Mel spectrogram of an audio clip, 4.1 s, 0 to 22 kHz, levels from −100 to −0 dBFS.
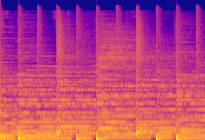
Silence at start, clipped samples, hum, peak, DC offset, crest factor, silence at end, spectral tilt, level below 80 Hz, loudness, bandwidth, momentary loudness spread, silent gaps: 0 s; under 0.1%; none; 0 dBFS; under 0.1%; 16 dB; 0 s; -6 dB/octave; -20 dBFS; -18 LUFS; 18.5 kHz; 4 LU; none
